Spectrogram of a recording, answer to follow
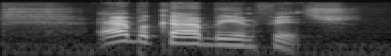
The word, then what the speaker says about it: Abercrombie and Fitch: How do you say just the goddamn word? Abercrombie and Fitch. Oh, I said it right. So Abercrombie and Fitch. Okay, I was just guessing and said this shit right.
